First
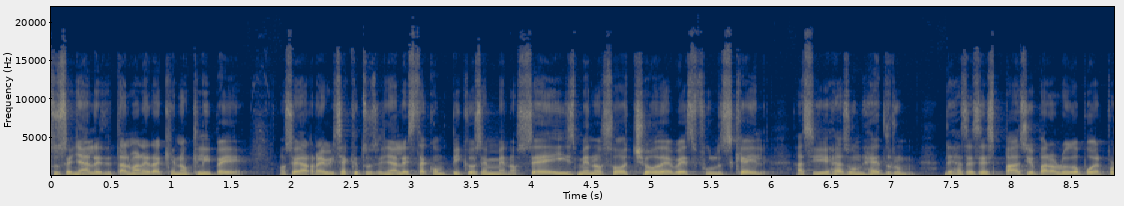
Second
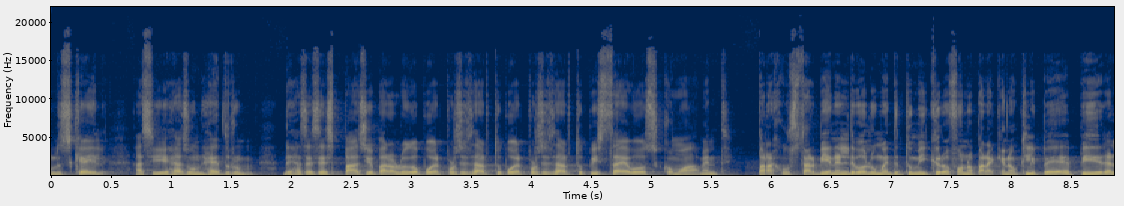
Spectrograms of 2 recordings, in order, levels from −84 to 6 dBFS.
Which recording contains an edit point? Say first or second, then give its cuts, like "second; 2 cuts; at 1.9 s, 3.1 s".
second; 3 cuts; at 3.8 s, 5.8 s, 6.6 s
